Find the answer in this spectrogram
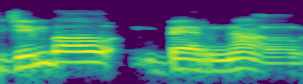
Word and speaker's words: Jimbo Bernaus: name okay hi people my name is Jimbo better now so that would be the pronunciation in in Catalan which is my mother tongue yeah that's it now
